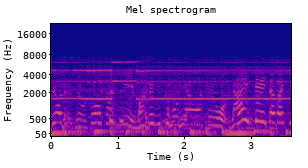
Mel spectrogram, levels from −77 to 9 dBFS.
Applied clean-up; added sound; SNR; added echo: none; Bowed string instrument; 5 dB; reverberation time 0.2 s.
